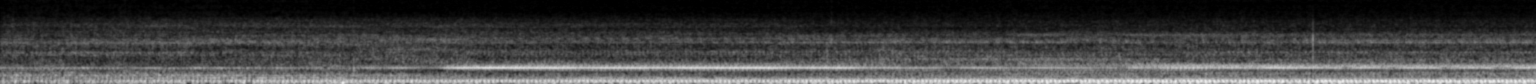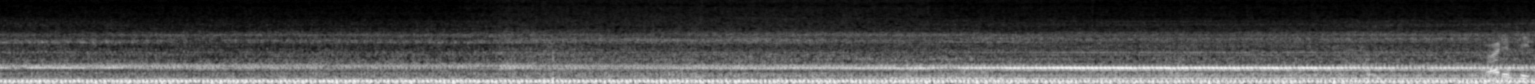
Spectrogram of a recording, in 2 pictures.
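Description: Small engine driving a hose spray rig's pump, running steadily with a constant whine over a low hum. It grows louder over the first few seconds, then holds steady.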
